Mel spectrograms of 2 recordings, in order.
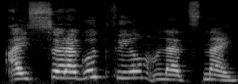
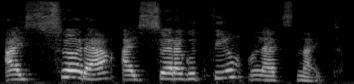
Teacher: You can tell the intrusive R between so and a.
